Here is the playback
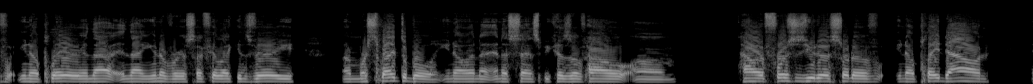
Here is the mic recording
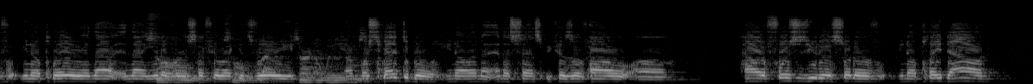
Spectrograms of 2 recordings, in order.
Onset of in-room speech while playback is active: 1.4 s

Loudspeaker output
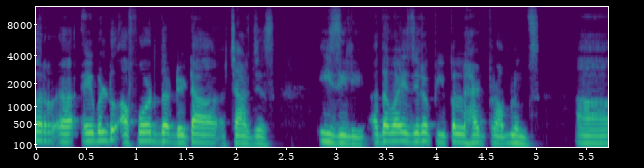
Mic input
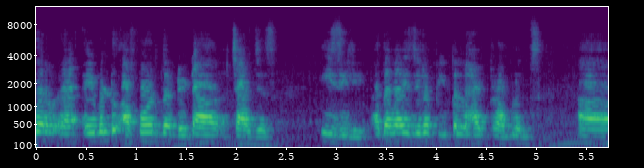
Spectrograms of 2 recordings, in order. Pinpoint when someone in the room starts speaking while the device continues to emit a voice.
none

